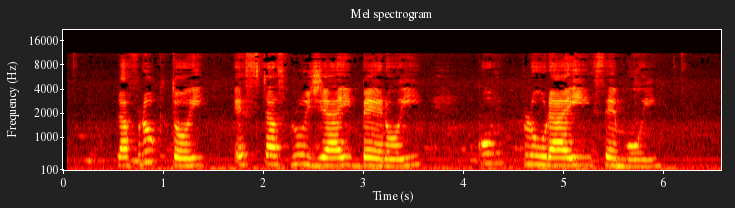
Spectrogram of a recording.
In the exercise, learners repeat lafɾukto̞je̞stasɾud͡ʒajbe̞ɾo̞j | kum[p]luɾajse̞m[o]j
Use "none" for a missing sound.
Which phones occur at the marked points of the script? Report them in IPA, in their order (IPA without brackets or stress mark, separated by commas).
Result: p, o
